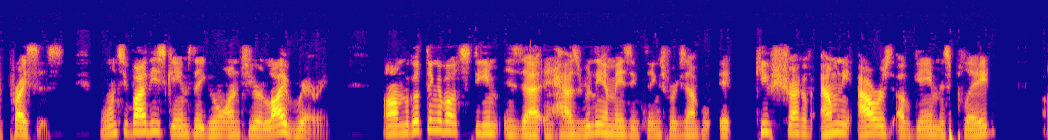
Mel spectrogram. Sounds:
Speech

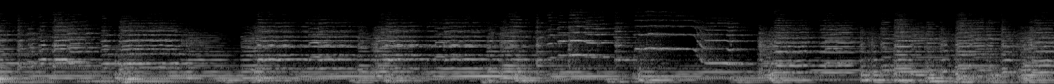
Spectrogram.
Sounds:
fiddle, Musical instrument, Music

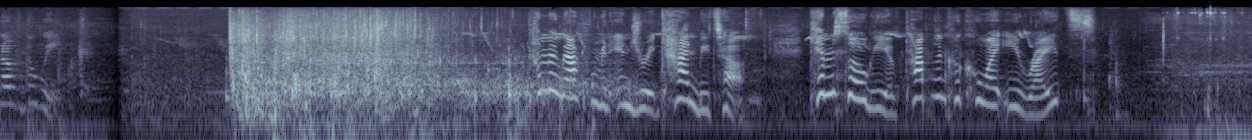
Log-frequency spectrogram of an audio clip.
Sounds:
Speech

